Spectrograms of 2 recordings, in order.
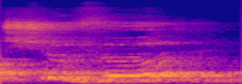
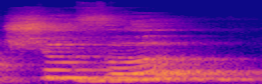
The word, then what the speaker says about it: cheveux: Cheveux. Alors, ici, cheveux avec E-U-X. Le X du pluriel des noms ne se prononce pas.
